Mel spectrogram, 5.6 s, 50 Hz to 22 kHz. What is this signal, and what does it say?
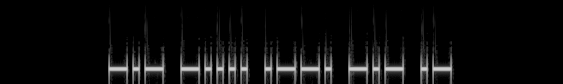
Morse code, heard as a keyed tone, about 20 wpm, 700 Hz. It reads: K6PKA
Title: USA Call Signs 20wpm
